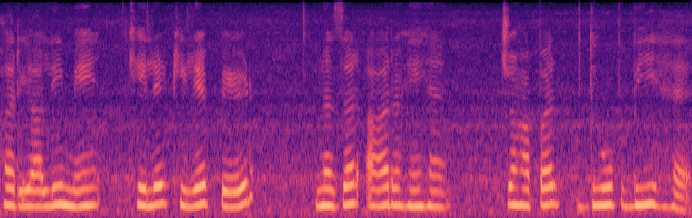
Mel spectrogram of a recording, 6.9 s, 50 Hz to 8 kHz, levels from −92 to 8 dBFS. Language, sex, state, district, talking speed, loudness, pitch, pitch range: Hindi, female, Chandigarh, Chandigarh, 120 wpm, -13 LUFS, 230 Hz, 220-240 Hz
